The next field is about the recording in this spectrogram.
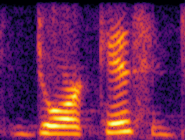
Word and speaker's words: Dorcas: Again, it's Dorcas, D-O-R-C-A-S. And the last name is spelled S-P-E-A-R-S.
